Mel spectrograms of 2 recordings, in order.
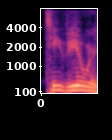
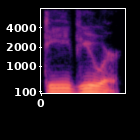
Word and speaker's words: Tvuer: Elizabeth, TVer is spelled T-V-U-E-R. TVer. It's my name, registered trademark, T-V-U-E-R. It's my own name, TVer. TVer. T-V-U-E-R. Download the app, T-V-U-E-R, in all the app stores.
